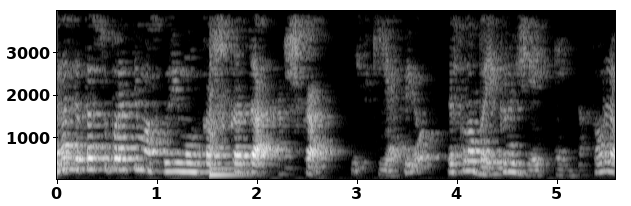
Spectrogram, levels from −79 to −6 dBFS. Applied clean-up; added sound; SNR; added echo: classical method log-MMSE.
